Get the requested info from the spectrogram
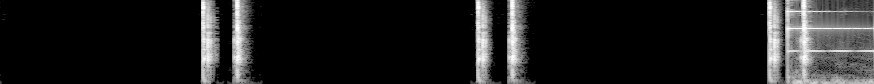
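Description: Mouse-click sound effects of an animated subscribe-button end card: three quick double clicks, about a second and a half apart, then a bright notification ding that starts with the last pair and rings on.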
